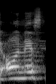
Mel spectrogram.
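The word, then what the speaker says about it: honest: ऑनेस्ट में भी यही हो जाएगा, हम हॉनेस्ट नहीं, हम ऑनेस्ट बोलते हैं, तो वहां पे हम एन का यूज करेंगे।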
